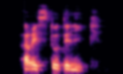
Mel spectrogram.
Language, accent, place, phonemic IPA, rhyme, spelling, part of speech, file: French, France, Lyon, /a.ʁis.tɔ.te.lik/, -ik, aristotélique, adjective, LL-Q150 (fra)-aristotélique.wav
- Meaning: Aristotelian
